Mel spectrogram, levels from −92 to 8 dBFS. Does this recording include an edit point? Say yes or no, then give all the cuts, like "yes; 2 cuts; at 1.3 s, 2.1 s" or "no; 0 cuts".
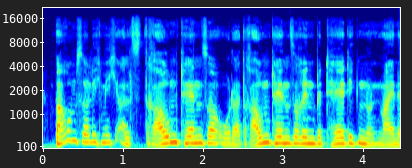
no; 0 cuts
